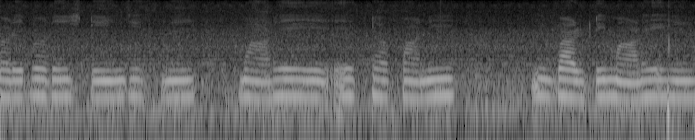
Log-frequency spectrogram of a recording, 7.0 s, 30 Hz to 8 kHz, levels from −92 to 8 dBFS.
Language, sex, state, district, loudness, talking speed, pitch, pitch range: Hindi, female, Maharashtra, Nagpur, -32 LUFS, 45 wpm, 160 Hz, 155-170 Hz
